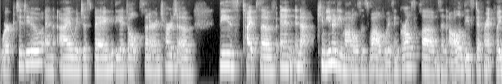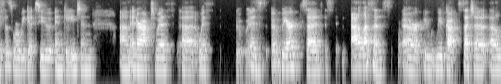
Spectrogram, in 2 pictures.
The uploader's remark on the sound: These episodes are recorded live using a webinar platform to encourage questions from alliance members and other listeners.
